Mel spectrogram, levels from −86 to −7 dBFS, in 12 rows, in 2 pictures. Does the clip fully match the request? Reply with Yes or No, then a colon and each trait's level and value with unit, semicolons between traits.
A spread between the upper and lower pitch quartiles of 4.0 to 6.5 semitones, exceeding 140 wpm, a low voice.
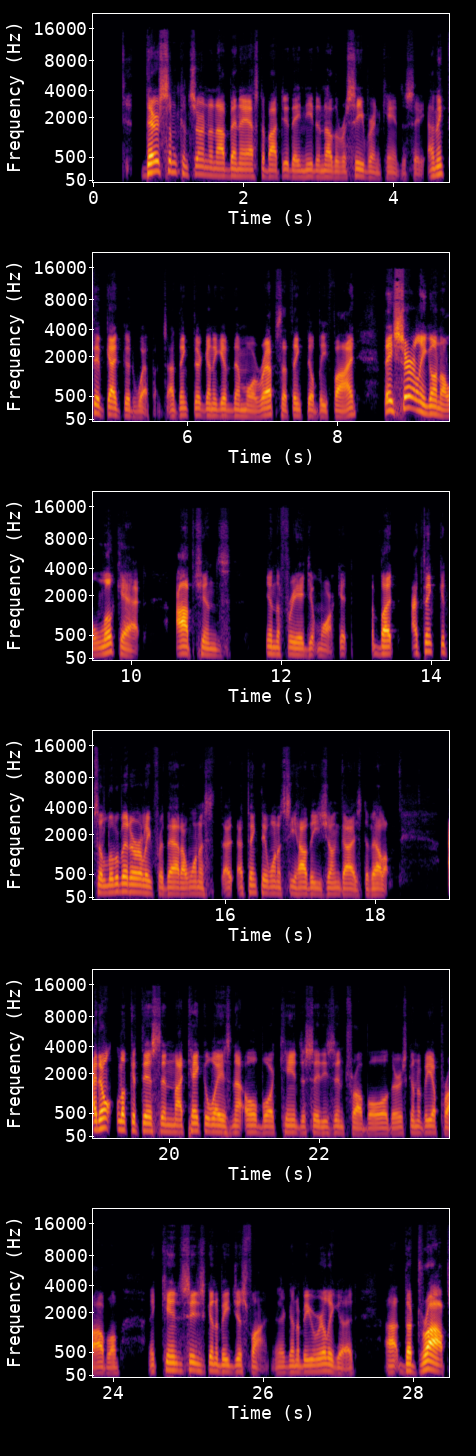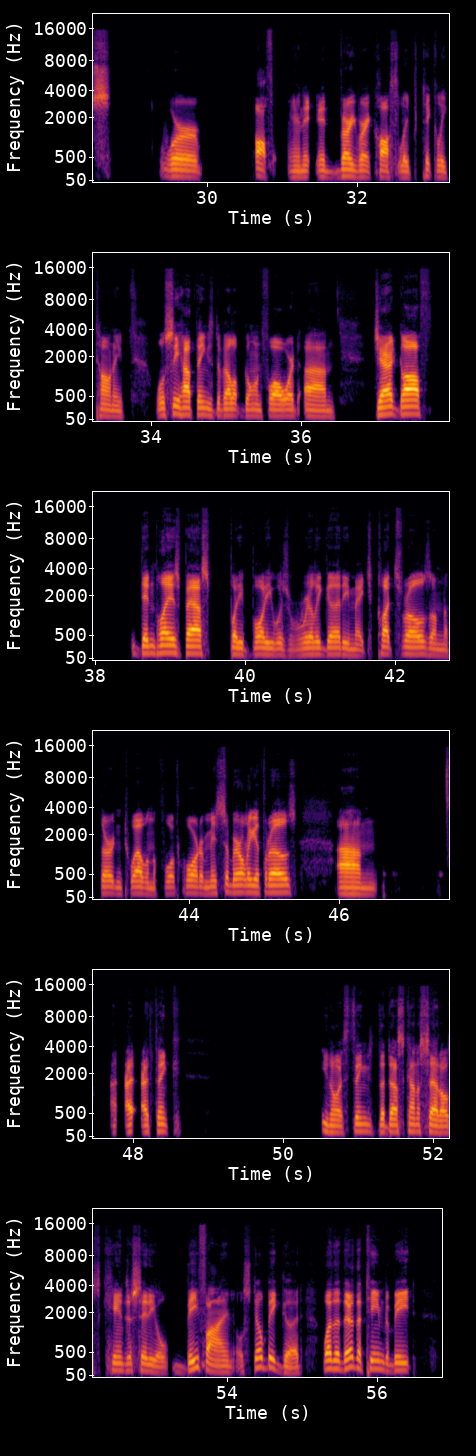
No: average, 3.4 semitones; average, 200 wpm; low, 120 Hz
